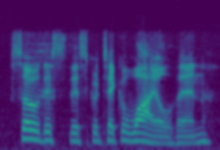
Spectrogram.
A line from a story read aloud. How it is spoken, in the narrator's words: I sort of give like a sigh, like an angered sigh, and I'm like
